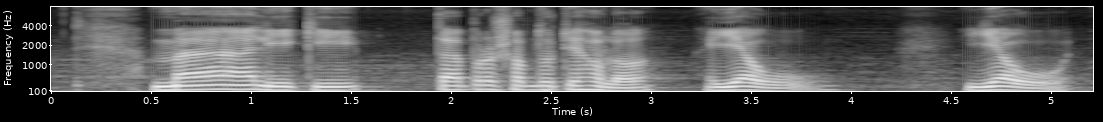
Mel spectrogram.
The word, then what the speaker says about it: مالك: প্রথম শব্দটি হলো মা, অর্থাৎ এখানে এক আলিফ পরিমাণ টান হবে। তারপর শব্দটি হলো লিকি, লিকি এখানে টান হবে না, দ্রুত পড়তে হবে। লিকি মালিকি মালিকি মালিকি।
